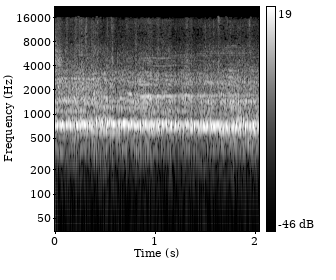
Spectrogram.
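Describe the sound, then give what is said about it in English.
A stadium crowd at a football match applauds and cheers a good tackle made in their own team's penalty area, a loud, steady roar that holds evenly for about two seconds, with no clear individual voices or breaks. “You can hear the, the applause for that tackle in their own, their own penalty area, listeners.”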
